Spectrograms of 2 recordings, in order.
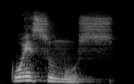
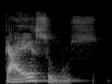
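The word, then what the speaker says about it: quaesumus: concede sino concede luego tenemos una q seguido una u la u va a sonar Y tenemos un diptongo a enseguida que va a sonar como e por lo tanto esta palabra se pronuncia cuesmos no cae zumos la u suena y el diptongo se pronuncia como e más adelante Tenemos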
